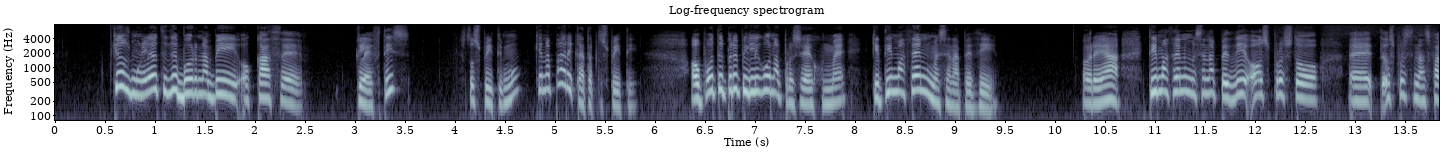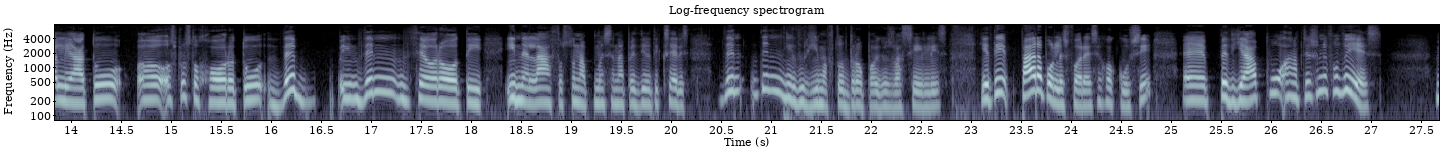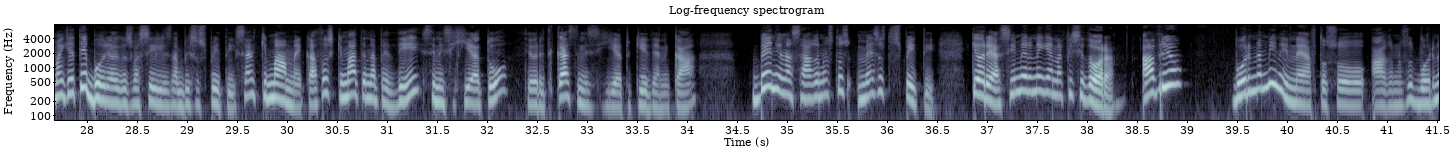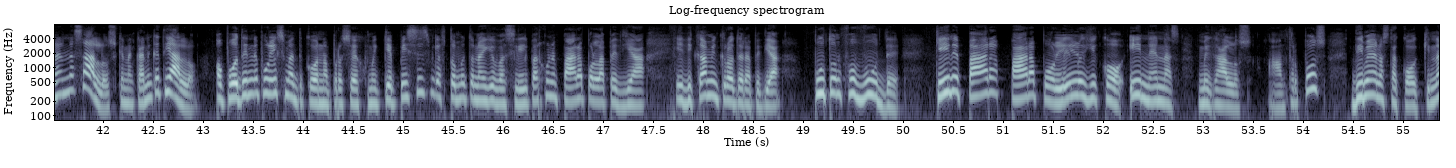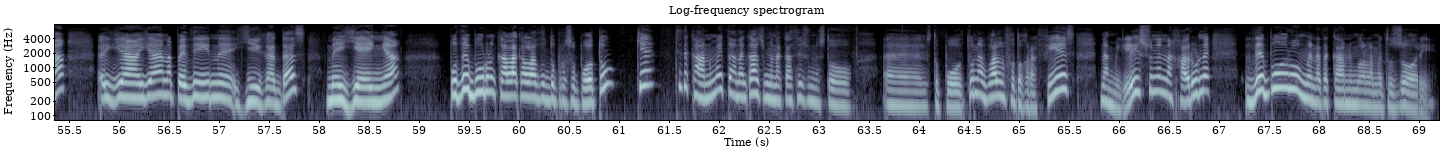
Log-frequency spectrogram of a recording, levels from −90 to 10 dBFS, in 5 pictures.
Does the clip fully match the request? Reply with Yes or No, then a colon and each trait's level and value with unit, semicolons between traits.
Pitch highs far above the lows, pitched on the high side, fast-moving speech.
Yes: wide, 7.2 semitones; high, 220 Hz; fast, 195 wpm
